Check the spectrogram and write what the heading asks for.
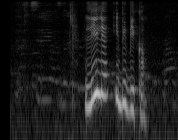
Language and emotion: Russian, positive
